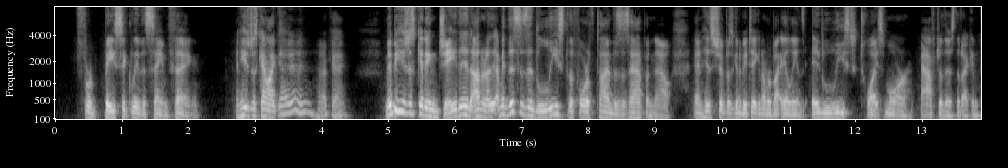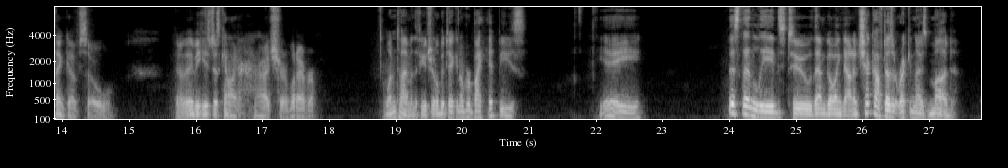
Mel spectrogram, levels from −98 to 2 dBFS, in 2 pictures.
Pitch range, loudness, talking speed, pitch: 90-140 Hz, -26 LUFS, 200 wpm, 105 Hz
